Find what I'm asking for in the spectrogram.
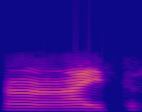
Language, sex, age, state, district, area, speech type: Kannada, female, 18-30, Karnataka, Dakshina Kannada, rural, conversation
